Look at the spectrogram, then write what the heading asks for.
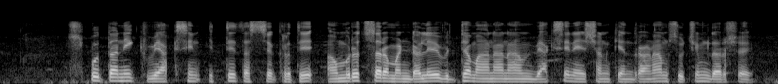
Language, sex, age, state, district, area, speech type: Sanskrit, male, 18-30, Madhya Pradesh, Chhindwara, rural, read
